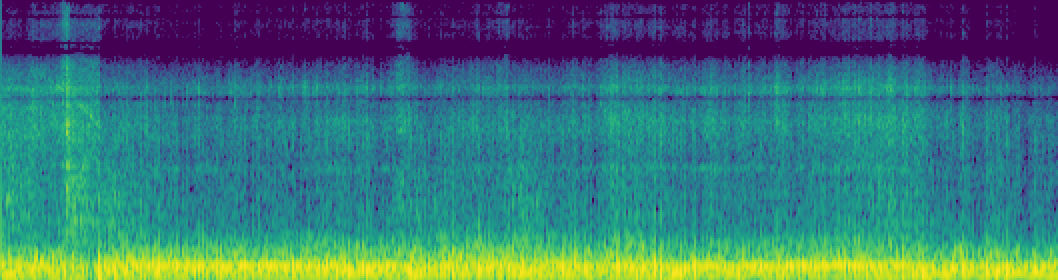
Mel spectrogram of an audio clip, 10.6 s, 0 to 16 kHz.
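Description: Nissan VK45DE 4.5-litre V8 firing up at the very start, flaring briefly about a second in, then idling steadily.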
